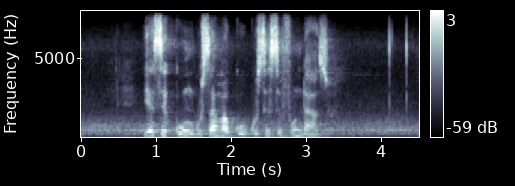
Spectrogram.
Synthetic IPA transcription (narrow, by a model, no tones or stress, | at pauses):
jesiɡ̥ʱuŋɡʱusamaɡ̥ʱuɡ̥ʱusesifundʱaːzwɛ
